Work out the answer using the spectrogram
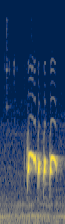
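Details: One phrase from a male local Javanese zebra dove, sung to provoke rival males: a rolling coo that breaks into four quick, mellow notes and ends on a slightly longer note, with a faint low hum behind.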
